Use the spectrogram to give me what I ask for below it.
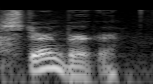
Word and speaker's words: Sternberger: Sternberger.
